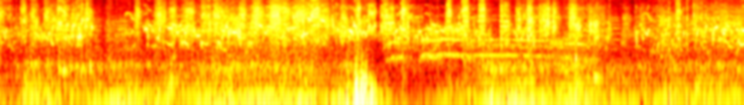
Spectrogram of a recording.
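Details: Colourful budgerigars chirping while eating seeds: a dense, loud wash of overlapping high squeaky chirps and chatter from several birds, with a brief flutter-like burst midway.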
